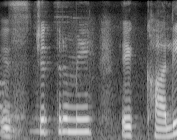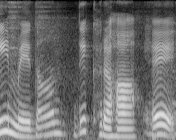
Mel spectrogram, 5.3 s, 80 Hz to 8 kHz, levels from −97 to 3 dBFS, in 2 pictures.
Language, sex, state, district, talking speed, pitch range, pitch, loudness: Hindi, female, Madhya Pradesh, Dhar, 100 wpm, 170-255 Hz, 205 Hz, -17 LUFS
